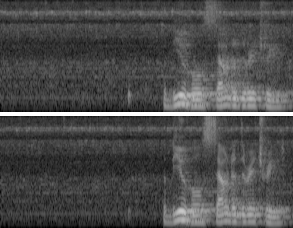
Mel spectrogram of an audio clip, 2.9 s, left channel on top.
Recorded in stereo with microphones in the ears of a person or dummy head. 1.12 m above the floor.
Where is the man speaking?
45° right (ahead or behind), 0.9 m.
